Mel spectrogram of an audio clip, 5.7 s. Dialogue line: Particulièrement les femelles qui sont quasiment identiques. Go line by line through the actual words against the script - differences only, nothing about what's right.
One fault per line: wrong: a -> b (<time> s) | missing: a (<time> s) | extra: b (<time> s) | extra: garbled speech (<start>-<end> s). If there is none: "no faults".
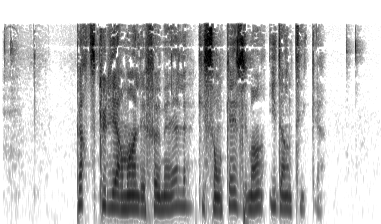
no faults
